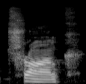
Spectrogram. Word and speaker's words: Tronc: where Tronc, is that how you pronounce it? – Yes.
